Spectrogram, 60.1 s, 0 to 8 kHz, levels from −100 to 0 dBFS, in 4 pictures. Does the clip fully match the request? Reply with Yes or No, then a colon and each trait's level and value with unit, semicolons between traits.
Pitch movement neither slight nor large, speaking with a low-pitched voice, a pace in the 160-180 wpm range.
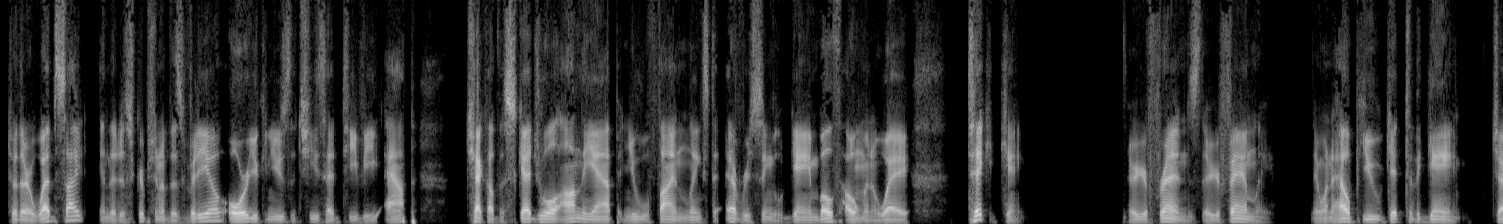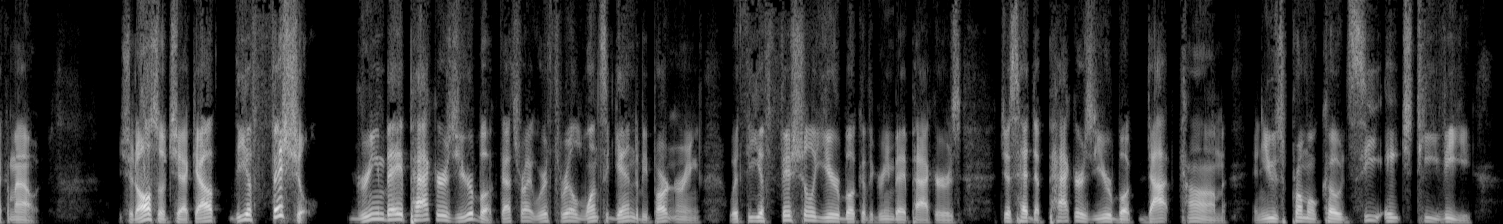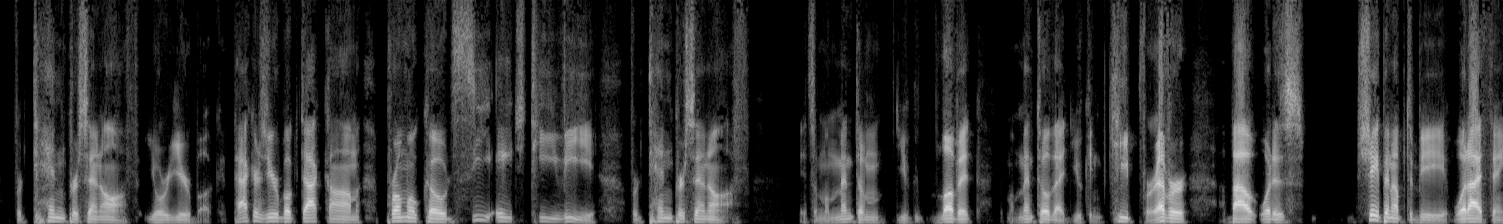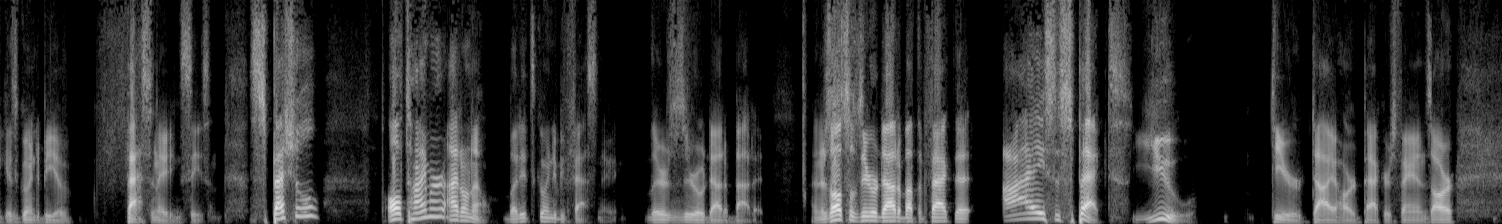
No: wide, 7.0 semitones; low, 105 Hz; average, 170 wpm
